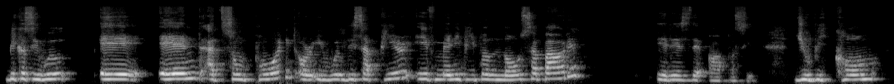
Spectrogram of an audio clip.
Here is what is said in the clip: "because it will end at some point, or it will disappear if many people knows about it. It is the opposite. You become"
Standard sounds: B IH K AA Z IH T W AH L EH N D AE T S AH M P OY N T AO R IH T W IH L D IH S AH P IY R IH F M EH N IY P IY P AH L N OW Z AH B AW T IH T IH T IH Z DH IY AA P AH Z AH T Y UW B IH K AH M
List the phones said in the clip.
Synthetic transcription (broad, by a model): B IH K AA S IH T W AH L EH N D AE T S AH M P OY N T AO R IH T W IH L D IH S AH P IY R IH F M EH N IY P IY P AH L N OW S AH B AW T IH T IH T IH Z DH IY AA P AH S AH T Y UW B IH K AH M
